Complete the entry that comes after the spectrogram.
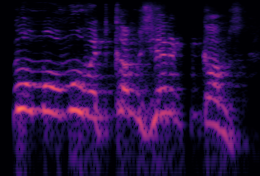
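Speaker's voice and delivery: loud, high urgent warning; urgent shout. Acted. Marksman warning his friend of the falling arrow, urgent shout. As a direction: yell at them to move.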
